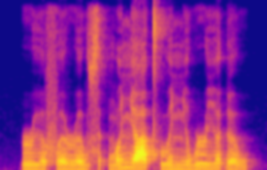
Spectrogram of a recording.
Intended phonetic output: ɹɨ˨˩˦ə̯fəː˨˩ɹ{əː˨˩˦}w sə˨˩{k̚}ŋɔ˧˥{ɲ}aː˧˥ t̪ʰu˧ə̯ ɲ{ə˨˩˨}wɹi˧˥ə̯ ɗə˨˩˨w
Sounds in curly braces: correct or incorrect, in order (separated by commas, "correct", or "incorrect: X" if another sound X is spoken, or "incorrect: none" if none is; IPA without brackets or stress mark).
incorrect: ə˨˩˦, correct, correct, incorrect: ə˨˩˦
